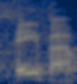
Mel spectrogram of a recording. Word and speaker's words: Ewa: That's great, but Ewa, her name's Eva, it's spelled Ewa.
